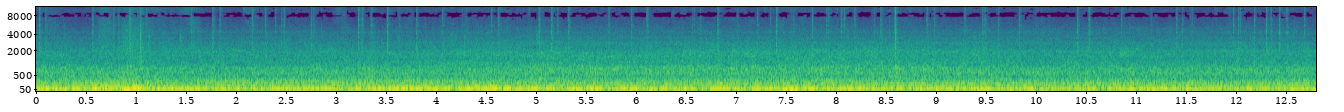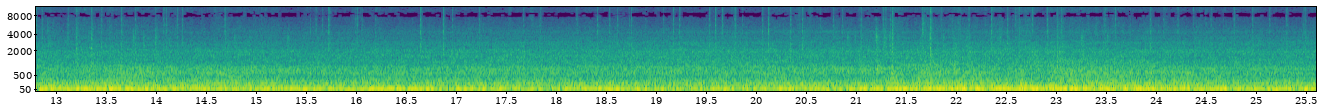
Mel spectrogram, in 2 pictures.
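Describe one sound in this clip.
A vehicle's engine rumbles low and steady.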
